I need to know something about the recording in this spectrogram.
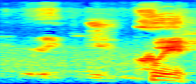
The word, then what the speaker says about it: quit: কুইট, কোয়াইট না। উচ্চারণ কি? কুইট, ত্যাগ করা।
